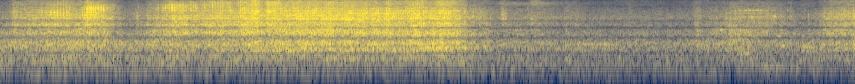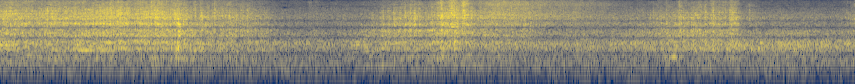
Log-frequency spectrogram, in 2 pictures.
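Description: Toy RC tank's small electric motor and plastic tracks running across concrete and tile in several spurts of driving, a rough whirring grind that is loudest near the start.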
